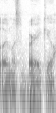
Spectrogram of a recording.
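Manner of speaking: whispered, hushed attempt at deep Russian accent, failing. Trying again despite not having a deep enough voice, in a bad deep russian voice. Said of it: "I don't have a deep enough voice".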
